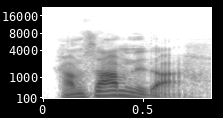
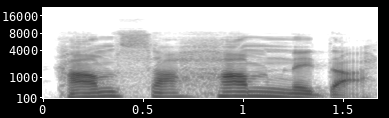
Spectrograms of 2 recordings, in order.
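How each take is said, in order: First: The word is said fast. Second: The word is said slowly.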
